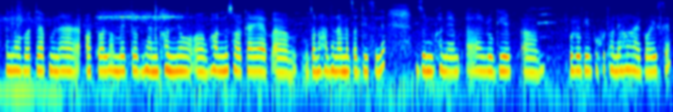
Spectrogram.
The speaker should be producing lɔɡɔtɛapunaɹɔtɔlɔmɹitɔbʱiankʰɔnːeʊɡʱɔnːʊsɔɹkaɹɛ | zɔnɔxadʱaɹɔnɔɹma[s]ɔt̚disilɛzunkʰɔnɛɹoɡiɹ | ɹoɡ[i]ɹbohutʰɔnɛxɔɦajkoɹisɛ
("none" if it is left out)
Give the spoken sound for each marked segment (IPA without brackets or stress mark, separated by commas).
z, i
